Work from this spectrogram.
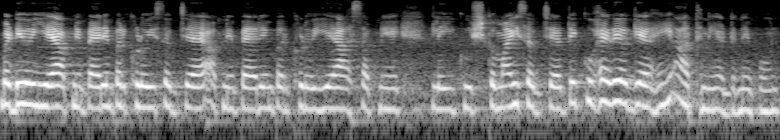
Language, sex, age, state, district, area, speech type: Dogri, female, 30-45, Jammu and Kashmir, Jammu, urban, spontaneous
